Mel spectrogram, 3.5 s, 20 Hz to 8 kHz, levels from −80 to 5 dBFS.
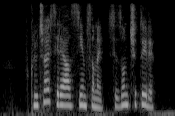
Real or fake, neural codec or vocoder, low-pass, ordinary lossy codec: fake; codec, 16 kHz, 0.5 kbps, X-Codec, HuBERT features, trained on LibriSpeech; 7.2 kHz; AAC, 48 kbps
